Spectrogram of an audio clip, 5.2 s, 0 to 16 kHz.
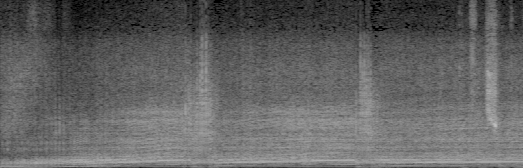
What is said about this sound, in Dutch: vind het echt mooi. Ja, is mooi. Nee, dat was die eh, VR6 van Skoda.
